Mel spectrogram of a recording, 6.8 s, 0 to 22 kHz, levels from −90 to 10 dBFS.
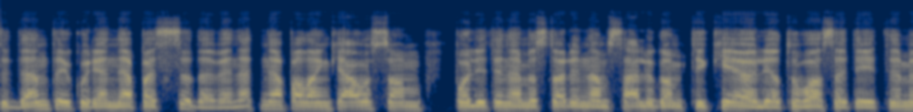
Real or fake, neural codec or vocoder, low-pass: real; none; 14.4 kHz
